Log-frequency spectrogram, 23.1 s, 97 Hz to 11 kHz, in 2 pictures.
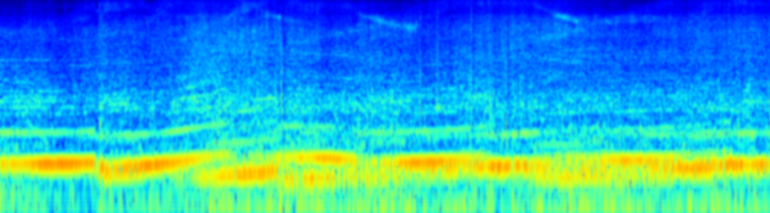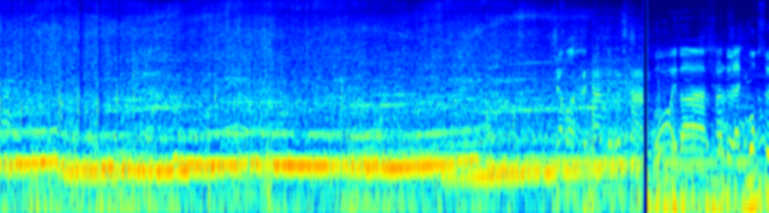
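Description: F2 and Porsche race cars at the Monza Grand Prix howl past in a continuous loud roar, engine pitch rising and falling as they accelerate and pass, heard from the circuit crowd with voices underneath.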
